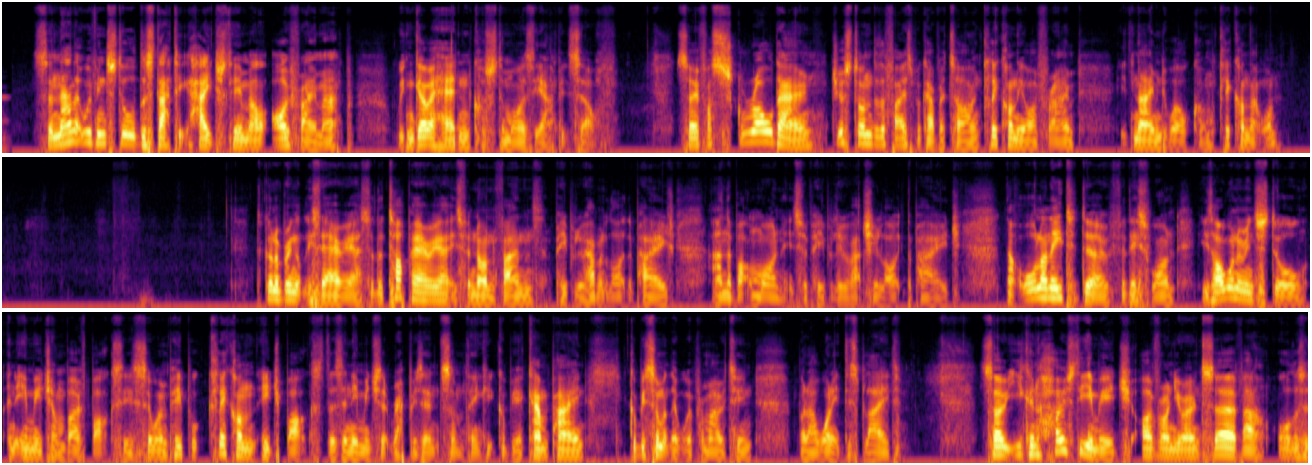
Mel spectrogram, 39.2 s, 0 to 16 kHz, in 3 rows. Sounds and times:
Speech: 0.4 - 6.2, 6.8 - 12.8, 15.6 - 35.2, 36.0 - 39.2.

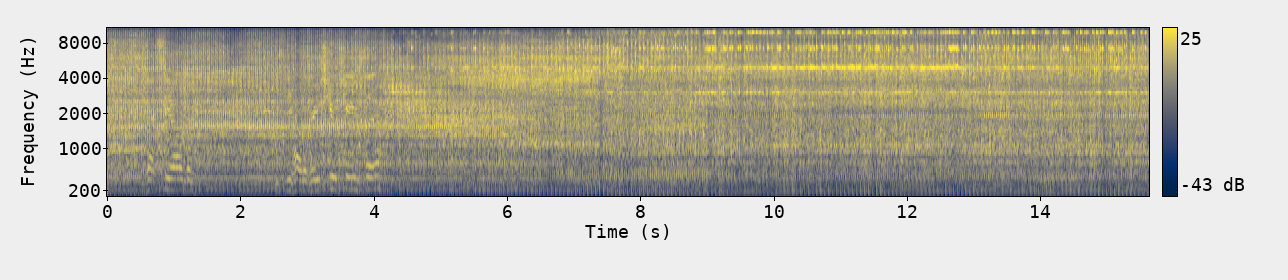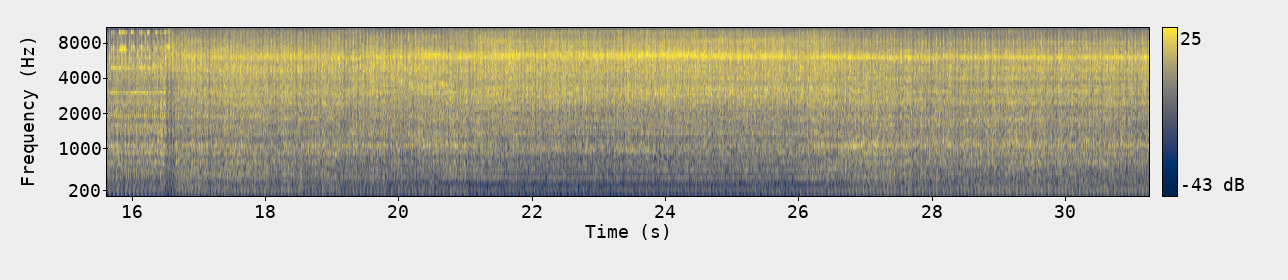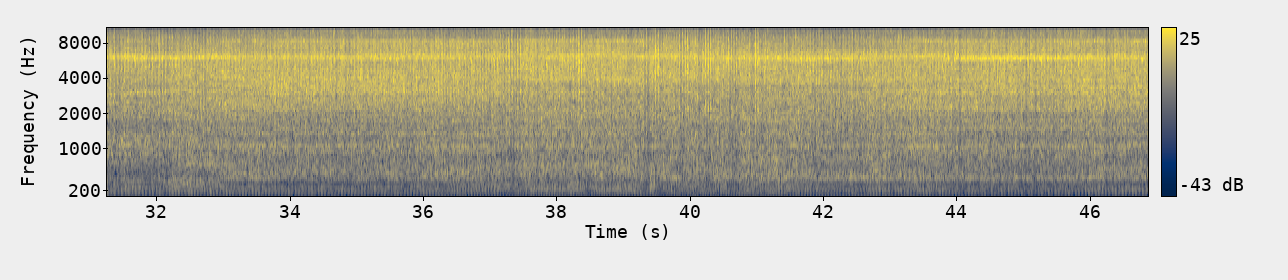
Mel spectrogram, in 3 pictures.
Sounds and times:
Idling: 0.0 - 46.8
Medium engine (mid frequency): 0.0 - 46.8.

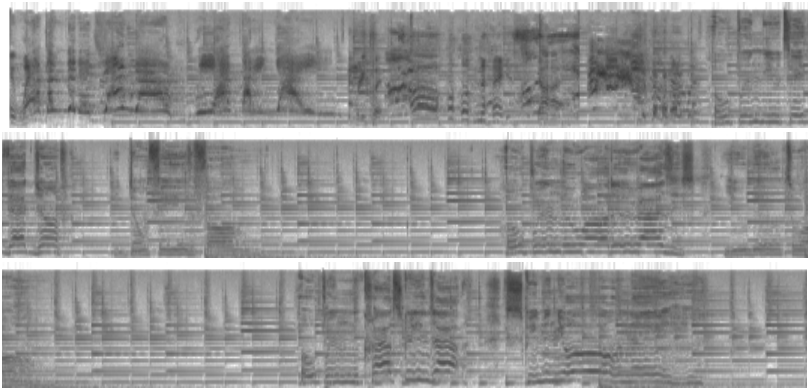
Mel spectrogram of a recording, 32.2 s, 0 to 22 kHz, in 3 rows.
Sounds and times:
Child speech, kid speaking: 1.1 - 5.8, 6.6 - 9.3.

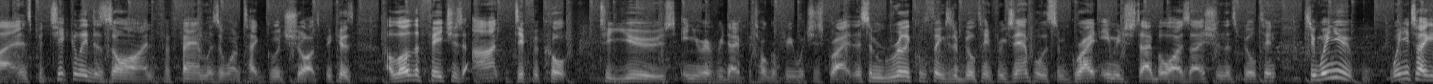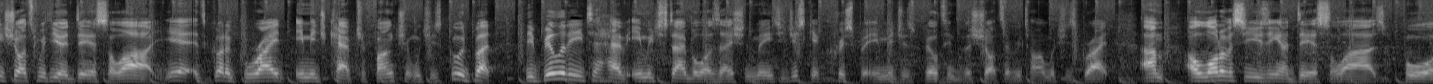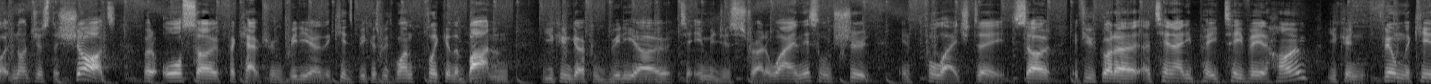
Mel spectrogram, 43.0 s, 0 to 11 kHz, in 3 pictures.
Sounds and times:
Music: 0.0 - 42.9
Speech: 0.0 - 42.9.

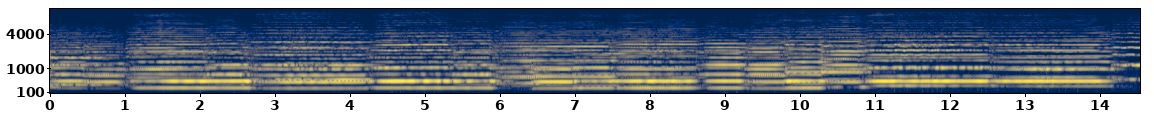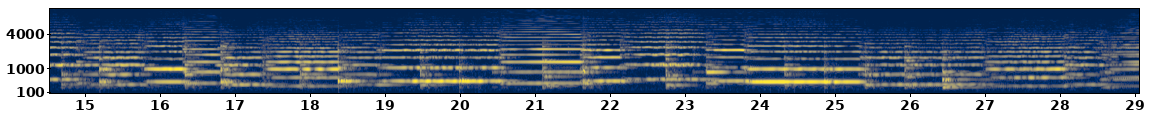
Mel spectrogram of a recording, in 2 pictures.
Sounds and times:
Violin, fiddle: 0.0 - 29.0.

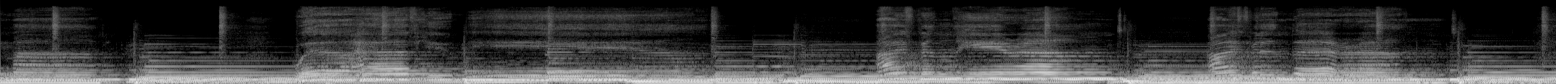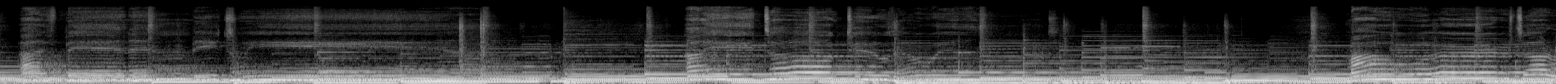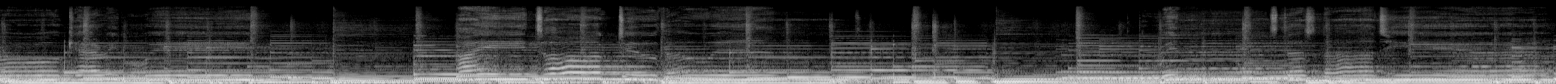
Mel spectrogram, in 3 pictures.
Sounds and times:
Music: 0.0 - 46.6.

